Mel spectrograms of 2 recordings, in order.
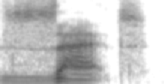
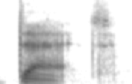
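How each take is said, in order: First: It begins with a z sound. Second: It begins with a d sound. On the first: "I can't remember if you said zat or dat" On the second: "I can't remember if you said zat or dat"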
